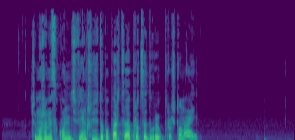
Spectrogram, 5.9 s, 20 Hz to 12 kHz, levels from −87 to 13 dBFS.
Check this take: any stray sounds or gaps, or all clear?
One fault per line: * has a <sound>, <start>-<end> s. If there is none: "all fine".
all fine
